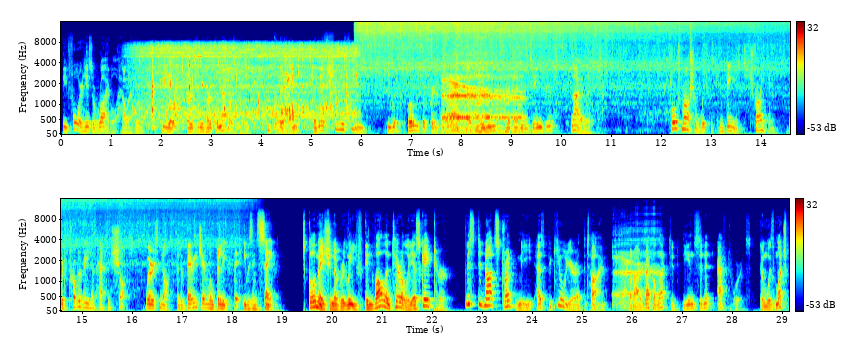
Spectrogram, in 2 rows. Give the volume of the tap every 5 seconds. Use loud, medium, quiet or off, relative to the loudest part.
loud, medium, quiet, quiet, off, off.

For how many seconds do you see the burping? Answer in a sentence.
You can hear the burping for 3 seconds altogether.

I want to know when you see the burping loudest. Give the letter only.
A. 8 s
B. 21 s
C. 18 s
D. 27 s
A.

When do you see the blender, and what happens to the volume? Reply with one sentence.
You can't hear the blender here.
